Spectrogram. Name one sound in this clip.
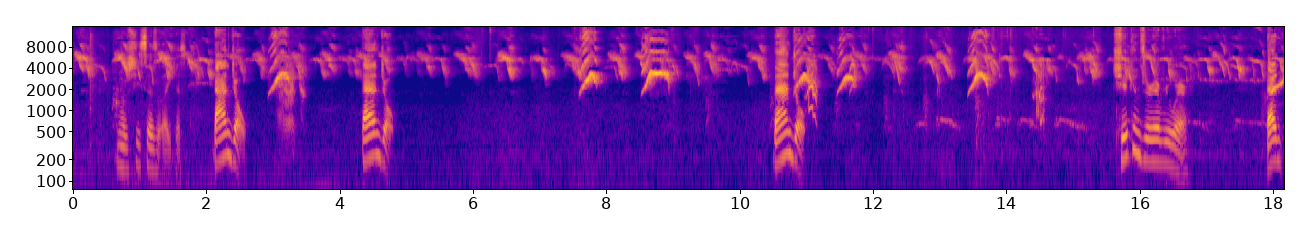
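A parrot chirps and whistles in quick high bursts.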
